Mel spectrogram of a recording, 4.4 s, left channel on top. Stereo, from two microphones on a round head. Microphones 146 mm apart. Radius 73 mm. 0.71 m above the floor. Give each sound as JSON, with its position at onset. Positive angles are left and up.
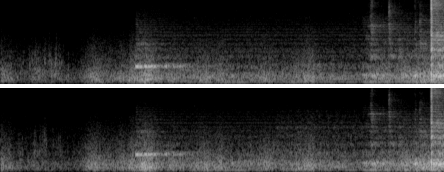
{"t": 1.4, "sound": "a sliding door", "side_deg": 25}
